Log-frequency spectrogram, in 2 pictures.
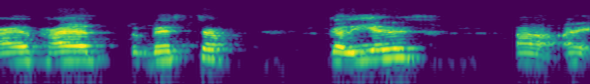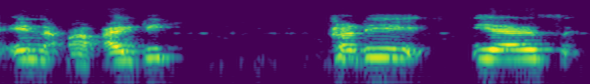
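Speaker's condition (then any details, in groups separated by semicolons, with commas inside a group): Cerebral palsy; permanent speech problem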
